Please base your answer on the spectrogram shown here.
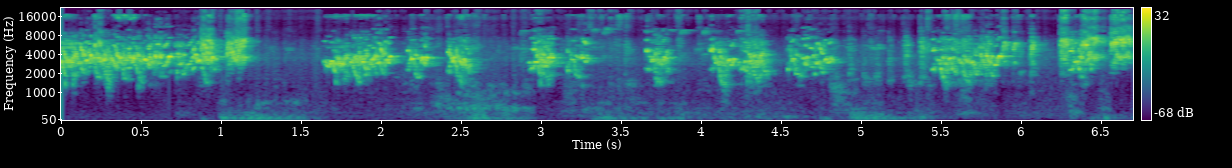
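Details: June 20, 2024 recording of budgies trading choppy, high chirping bursts roughly every half second, gritty and warbled, with faint low knocks between phrases.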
